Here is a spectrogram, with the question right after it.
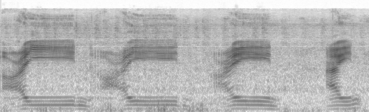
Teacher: জিহ্বার আগা সামনের উপরের দুই দাঁতের আগার সঙ্গে লাগাইয়া, আমরা আগে জোয়া জাল সা, জাল এখান থেকে পড়ছে, সা ওইখান থেকে, তাইলে জ জ জ জ, ঠিক আছে। তারপর আইন, এটা জানিস হলকের মধ্যখান হইতে উচ্চারণটা হয়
